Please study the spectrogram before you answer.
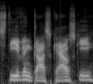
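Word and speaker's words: Stephen Gostkowski: The kicker for New England, Steven Gostkowski.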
